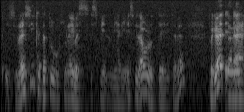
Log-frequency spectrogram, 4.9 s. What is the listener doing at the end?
listening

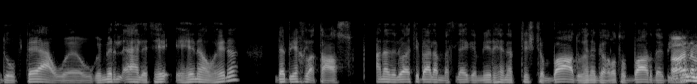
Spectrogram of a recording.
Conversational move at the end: taking over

